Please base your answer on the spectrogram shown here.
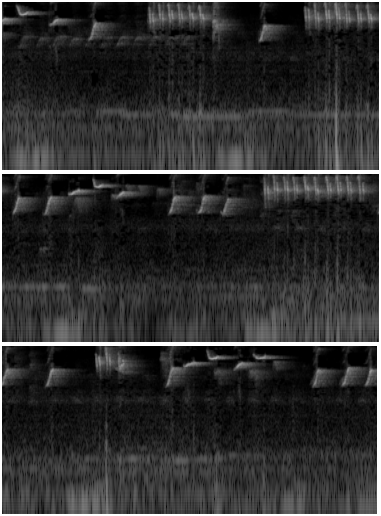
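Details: Brown-throated sunbird (konin) singing in the gacor 'tembakan' style: rapid high buzzy trills alternating with sharp downslurred whistled notes in quick bursts, brief pauses between phrases, faint low hum beneath.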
